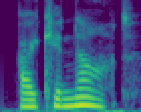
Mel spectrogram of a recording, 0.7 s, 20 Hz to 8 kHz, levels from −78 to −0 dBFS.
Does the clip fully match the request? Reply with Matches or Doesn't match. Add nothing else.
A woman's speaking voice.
Matches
